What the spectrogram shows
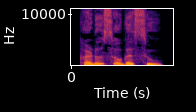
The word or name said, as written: ಕಡುಸೊಗಸು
